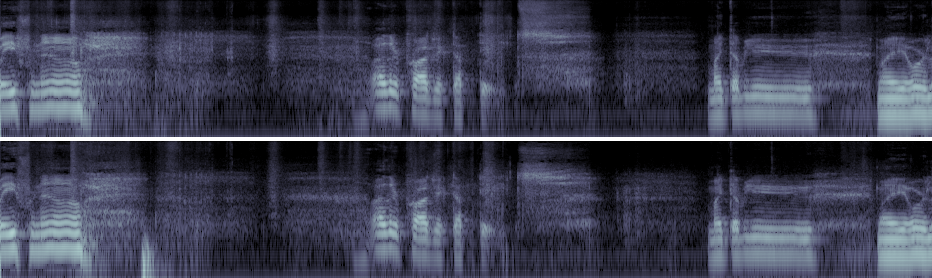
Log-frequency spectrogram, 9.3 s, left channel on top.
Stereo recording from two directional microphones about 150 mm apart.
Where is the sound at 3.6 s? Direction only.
10° right (ahead or behind).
